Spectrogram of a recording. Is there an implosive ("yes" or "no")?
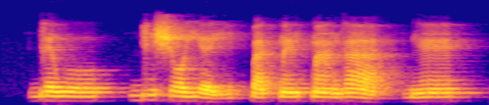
no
